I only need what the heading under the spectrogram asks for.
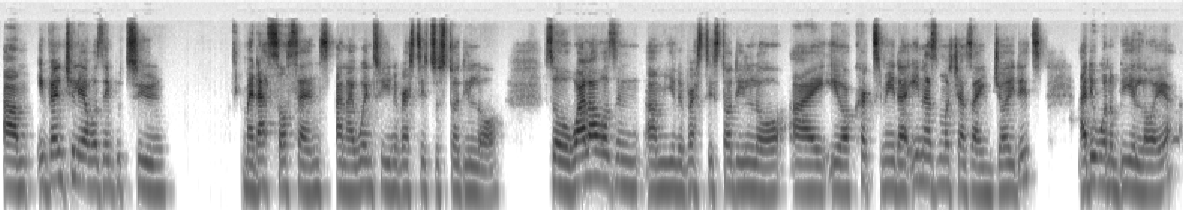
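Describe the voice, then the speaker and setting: A woman's voice: low voice, fairly even intonation, fast talker. Chatty Nigerian woman, many restarts. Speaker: senior strategic advisor. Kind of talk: career talk to students.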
